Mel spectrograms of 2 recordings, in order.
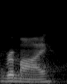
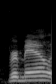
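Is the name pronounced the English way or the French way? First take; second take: French; English. First: The name is pronounced the French way. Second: The name is pronounced the English way. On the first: "if that's how the French is, like Versailles" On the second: "is actually the English pronunciation"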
